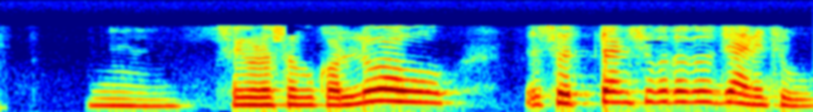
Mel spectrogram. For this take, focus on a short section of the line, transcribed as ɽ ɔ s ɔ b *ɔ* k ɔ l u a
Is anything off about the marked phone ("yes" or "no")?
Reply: yes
